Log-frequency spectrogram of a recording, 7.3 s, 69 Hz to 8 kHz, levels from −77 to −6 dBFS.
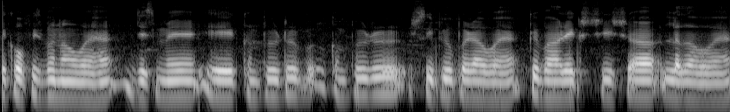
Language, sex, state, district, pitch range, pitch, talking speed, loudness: Hindi, male, Uttar Pradesh, Etah, 130-140 Hz, 135 Hz, 165 wpm, -25 LUFS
